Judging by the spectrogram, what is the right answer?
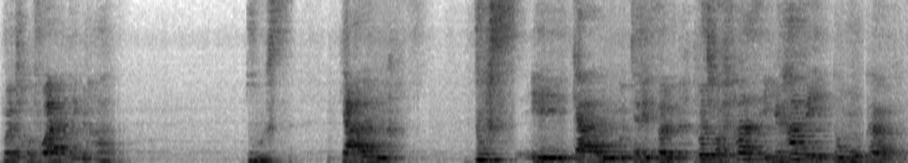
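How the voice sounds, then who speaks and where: An actress playing a lovesick, obsessive woman, delivering a poetic and halting theatrical monologue in a staged reading. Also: medium pitch, lightly acted. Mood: nostalgic, intense. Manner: dramatic, halting, incantatory delivery with repetitions. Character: lovesick woman consumed by dangerous obsession, anguished, insistent. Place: staged reading in a reverberant indoor space. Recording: very echoey room, far from mic.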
